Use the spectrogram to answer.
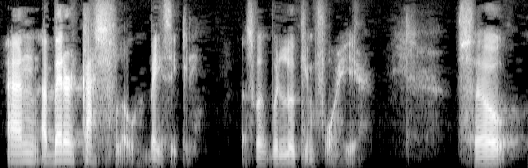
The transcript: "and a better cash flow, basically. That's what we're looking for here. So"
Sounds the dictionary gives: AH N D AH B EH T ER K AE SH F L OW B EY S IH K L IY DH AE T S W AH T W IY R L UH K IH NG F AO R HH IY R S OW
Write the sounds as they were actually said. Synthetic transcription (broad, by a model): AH N AH B EH T ER K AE S F L OW B EY S IH K L IY DH AE T S W AH T W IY R L UH K IH NG F AO R HH IY R S OW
